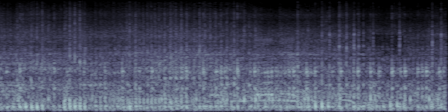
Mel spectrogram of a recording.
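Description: Classic trials motorcycle engine running at low revs under a varying throttle.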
